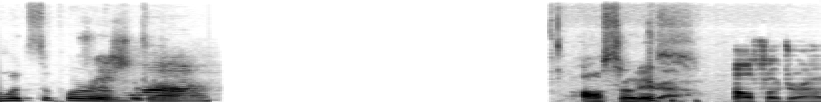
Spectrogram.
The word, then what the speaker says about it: drow: Fucking drow. Hit and run. For those of you watching the stream, drow rhymes with cow, and if you say dro, the answer is no. So just Another fire and miss.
